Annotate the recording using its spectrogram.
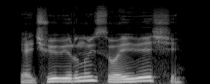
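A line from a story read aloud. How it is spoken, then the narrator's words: Calm reply. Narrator (Russian): спокойно ответил я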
